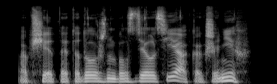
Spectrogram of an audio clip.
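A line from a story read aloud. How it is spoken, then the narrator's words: Grumbled. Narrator (Russian): проворчал Гарлан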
